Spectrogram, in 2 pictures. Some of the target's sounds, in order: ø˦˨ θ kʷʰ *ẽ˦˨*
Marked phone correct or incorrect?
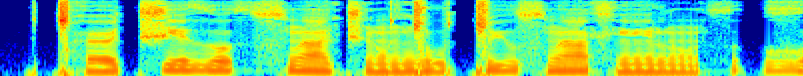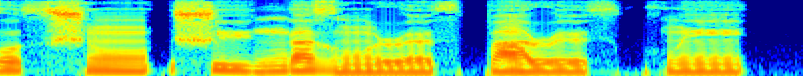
incorrect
